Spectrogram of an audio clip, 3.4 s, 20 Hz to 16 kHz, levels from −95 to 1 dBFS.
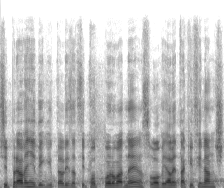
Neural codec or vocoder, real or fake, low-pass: codec, 44.1 kHz, 3.4 kbps, Pupu-Codec; fake; 14.4 kHz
